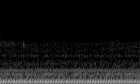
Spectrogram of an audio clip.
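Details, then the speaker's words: Timor DOHC engine, cold morning start: idle held above 1000 rpm, possibly up to 1500, until reaching operating temperature; smooth, even low hum with no misses or knocks; normal cold fast idle. "Hai pada saat ini posisi RPM bertahan di 1000 lebih Hai Bisa Rp1.500"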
